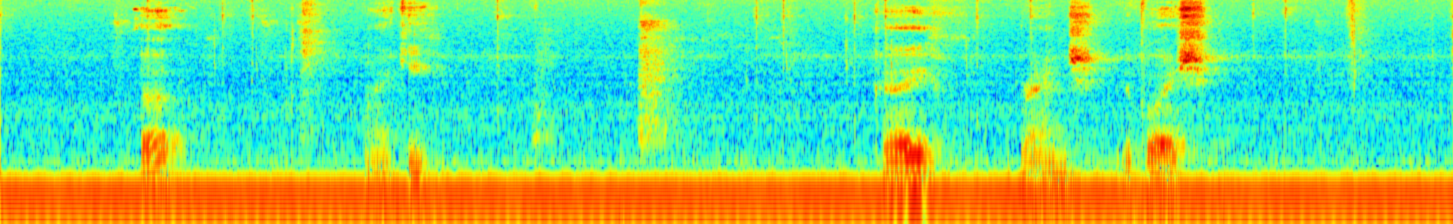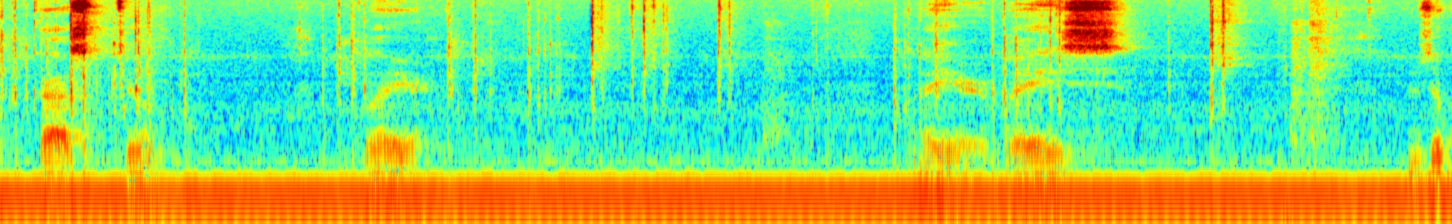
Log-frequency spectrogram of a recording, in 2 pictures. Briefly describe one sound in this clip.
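A man talks calmly into a close microphone, in short phrases with pauses.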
